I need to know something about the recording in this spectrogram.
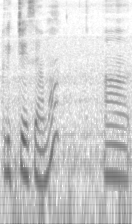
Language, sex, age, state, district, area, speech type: Telugu, female, 45-60, Telangana, Sangareddy, urban, spontaneous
